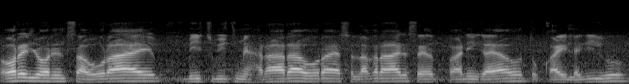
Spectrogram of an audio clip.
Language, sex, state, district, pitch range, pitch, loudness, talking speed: Hindi, male, Uttar Pradesh, Jalaun, 125-145 Hz, 140 Hz, -23 LUFS, 230 wpm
